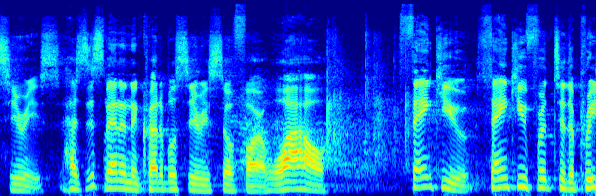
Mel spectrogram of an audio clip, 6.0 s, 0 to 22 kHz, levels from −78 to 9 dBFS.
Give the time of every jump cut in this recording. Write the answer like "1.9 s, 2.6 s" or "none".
1.0 s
